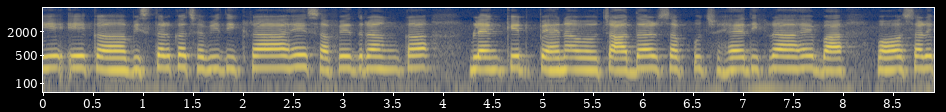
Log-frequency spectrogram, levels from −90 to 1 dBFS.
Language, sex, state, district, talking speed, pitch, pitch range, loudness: Hindi, female, Chhattisgarh, Kabirdham, 170 wpm, 230 Hz, 220-240 Hz, -14 LUFS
